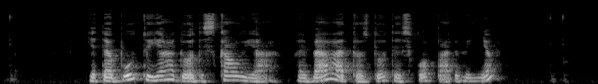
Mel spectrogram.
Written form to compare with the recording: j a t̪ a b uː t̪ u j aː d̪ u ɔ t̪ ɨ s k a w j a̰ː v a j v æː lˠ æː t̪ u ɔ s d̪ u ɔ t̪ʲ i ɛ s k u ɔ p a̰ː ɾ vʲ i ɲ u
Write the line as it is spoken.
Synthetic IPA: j a t̪ a b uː t̪ u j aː d̪ u ɔ d̪ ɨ s k a w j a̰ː v a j v æː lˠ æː t̪ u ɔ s d̪ u ɔ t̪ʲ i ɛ s k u ɔ p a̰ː ɾ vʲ i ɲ u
